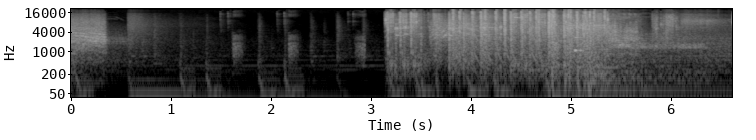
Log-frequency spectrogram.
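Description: Rapid gunfire bursts erupting in the RimWorld video game, dense and loud after a quieter stretch of scattered sharp cracks, continuing as a sustained barrage.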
